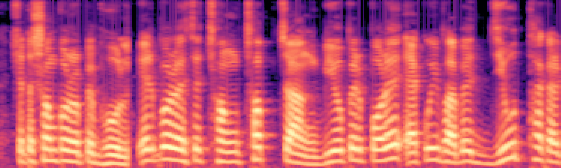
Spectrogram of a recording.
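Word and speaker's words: 청첩장: কেউ যদি উচ্চারণ করে জাং, সেটা সম্পূর্ণরূপে ভুল। এরপর রয়েছে ছং ছপ চাং, বিয়োপের পরে একইভাবে জিউত থাকার কারণে চাং জিউত উচ্চারিত হয়েছে, যার অর্থ বিয়ের নিমন্ত্রণ কার্ড।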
